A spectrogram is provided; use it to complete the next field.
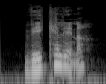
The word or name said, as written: vægkalender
